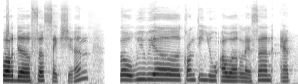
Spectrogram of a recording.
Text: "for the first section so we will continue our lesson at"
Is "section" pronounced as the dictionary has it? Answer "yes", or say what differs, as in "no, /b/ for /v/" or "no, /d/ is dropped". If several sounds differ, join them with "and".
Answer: yes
